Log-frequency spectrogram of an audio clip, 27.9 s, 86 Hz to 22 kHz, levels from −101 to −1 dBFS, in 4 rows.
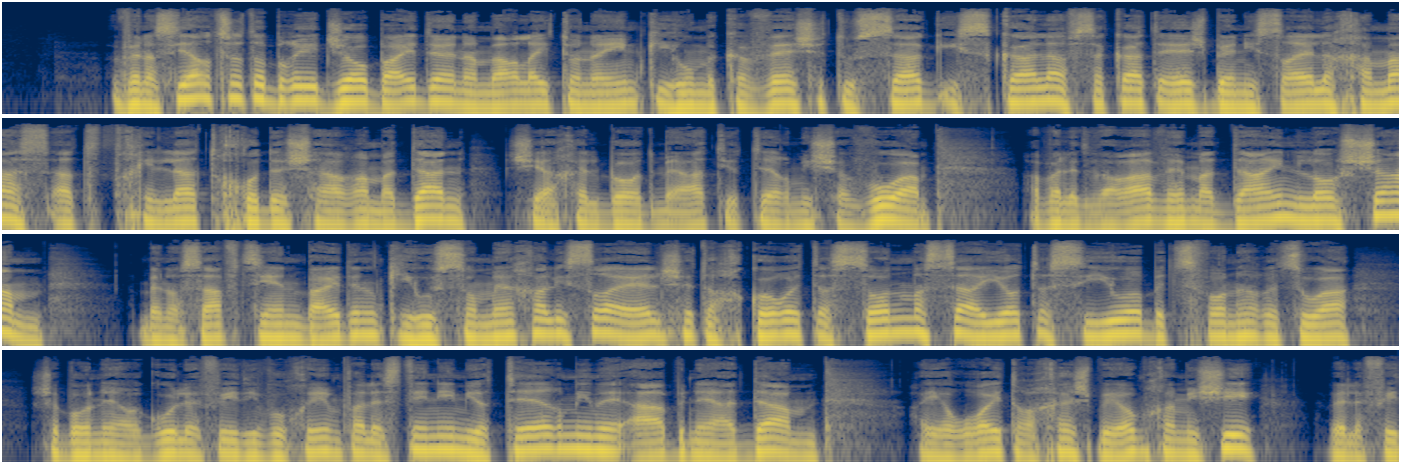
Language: Hebrew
